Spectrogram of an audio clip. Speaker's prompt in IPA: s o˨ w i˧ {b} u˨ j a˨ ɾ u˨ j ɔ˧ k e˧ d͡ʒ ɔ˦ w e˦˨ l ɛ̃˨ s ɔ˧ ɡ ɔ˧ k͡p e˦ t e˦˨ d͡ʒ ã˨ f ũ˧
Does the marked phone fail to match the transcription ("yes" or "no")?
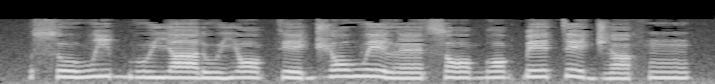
no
